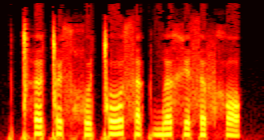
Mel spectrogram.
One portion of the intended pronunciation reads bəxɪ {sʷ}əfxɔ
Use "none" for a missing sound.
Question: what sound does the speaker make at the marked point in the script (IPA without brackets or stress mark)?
s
